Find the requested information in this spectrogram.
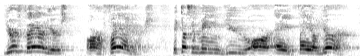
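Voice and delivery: slow, weighted preaching with each clause landing hard; emphatic preaching. Real, not acted. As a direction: drive home every phrase to lift them up. Preaching encouragement at full force.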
